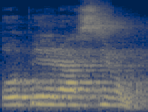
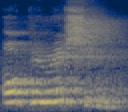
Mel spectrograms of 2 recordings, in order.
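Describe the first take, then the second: First: It is pronounced with French sounds. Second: It is pronounced with English sounds. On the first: "the French version is opération" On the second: "operation in English"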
